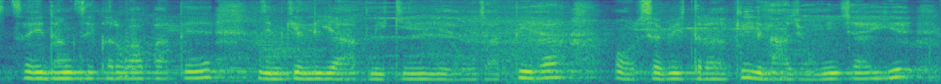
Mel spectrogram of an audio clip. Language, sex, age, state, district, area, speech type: Hindi, female, 30-45, Bihar, Begusarai, rural, spontaneous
